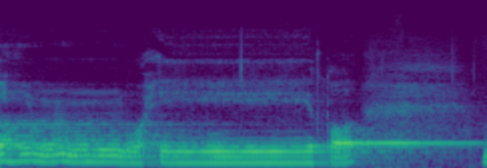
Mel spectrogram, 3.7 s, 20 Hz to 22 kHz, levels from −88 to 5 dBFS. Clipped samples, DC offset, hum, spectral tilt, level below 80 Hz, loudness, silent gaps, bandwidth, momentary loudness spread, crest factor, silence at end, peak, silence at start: under 0.1%; under 0.1%; none; -9 dB/octave; -66 dBFS; -27 LUFS; none; 10.5 kHz; 6 LU; 16 dB; 0 s; -12 dBFS; 0 s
